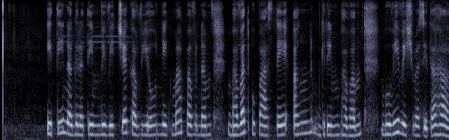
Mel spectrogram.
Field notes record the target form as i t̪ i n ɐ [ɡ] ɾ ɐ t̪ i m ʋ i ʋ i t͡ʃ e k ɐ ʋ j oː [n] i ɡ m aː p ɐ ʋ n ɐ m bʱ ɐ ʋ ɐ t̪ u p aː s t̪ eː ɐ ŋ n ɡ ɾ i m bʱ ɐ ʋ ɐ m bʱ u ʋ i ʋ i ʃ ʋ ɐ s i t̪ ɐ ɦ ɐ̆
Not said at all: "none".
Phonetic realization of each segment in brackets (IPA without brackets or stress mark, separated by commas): ɡ, n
